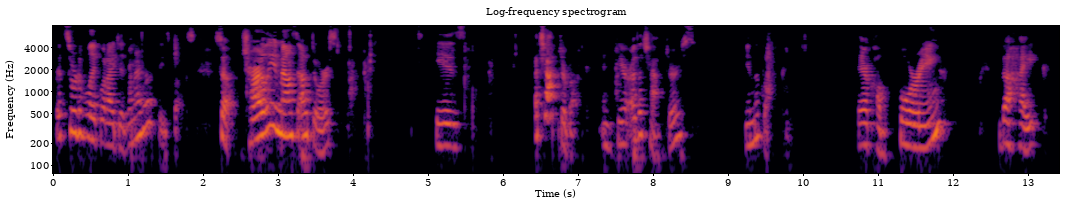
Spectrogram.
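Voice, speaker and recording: A woman's voice: mid-range voice, lively intonation, a little slow, long pauses, a bit bright, a little hiss or hum. A middle-aged American woman, a children's author, explaining things to young children in a simple, conversational teaching manner at home. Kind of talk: explaining to young children before a story reading. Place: home office, indoors. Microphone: computer webcam microphone at desk distance.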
